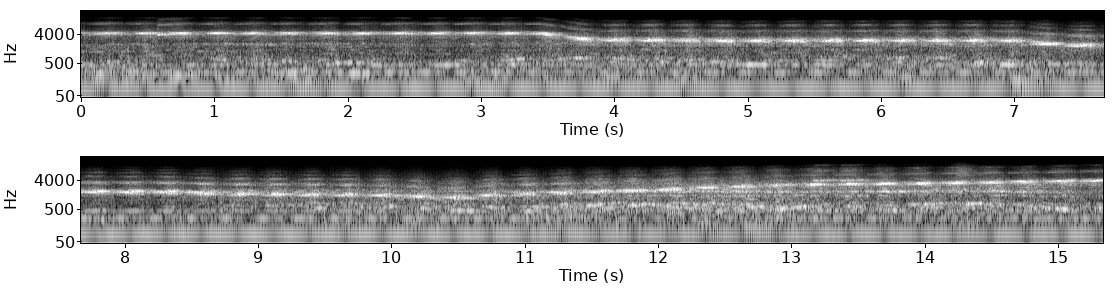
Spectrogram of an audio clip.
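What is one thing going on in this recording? An electronic instrument plays a loud, steady, buzzing drone with a high tone that slowly slides down and back up.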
